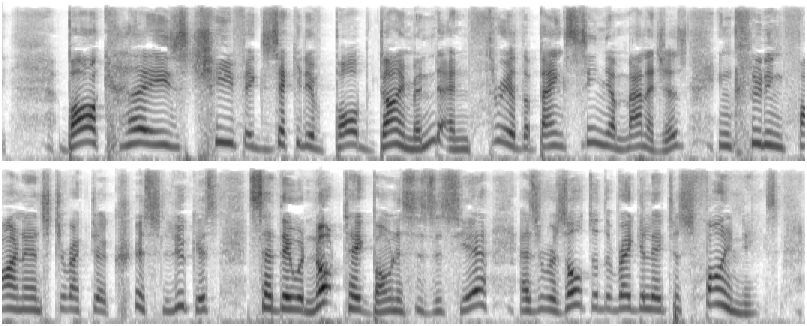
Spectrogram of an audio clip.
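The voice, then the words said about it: Inconsistent put-on British accent. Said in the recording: “he's going all over the place with this stupid freaking accent. Now it's London, now it's Edinburgh, now it's freaking Manchester. We can't tell what your stupid accent's supposed to be.”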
